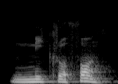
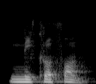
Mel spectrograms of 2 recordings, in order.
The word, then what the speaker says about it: mikrofon: Next one, microphone is mikrofon in Turkish. Instead of C, there is K, and it is mikrofon.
